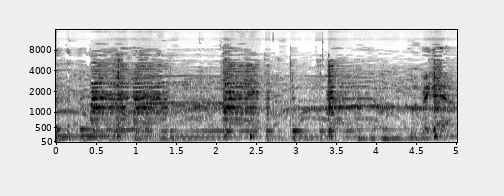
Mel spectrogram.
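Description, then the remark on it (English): A live concert crowd, including people out on the grass and in the front, yells and whoops over a sustained wash of voices, with several louder shouted bursts breaking through at intervals, the cheering filling the space. “I just wanted to get you to yell.”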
